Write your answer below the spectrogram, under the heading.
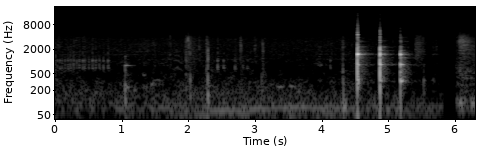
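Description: Three sharp wooden knocks about a third of a second apart, each with a brief ring, from a wooden chopping block and bolo knife being knocked about; a few fainter taps come before them.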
